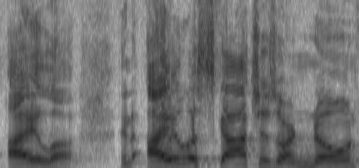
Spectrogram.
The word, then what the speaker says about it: Islay: It is pronounced Isla.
